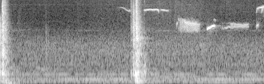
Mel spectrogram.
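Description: Two police officers, a woman and a man, get out of a parked car on a residential street in the Copenhagen area in the dark early morning in January: two sharp door clunks about a second apart over a steady low rumble, with faint high squeaks near the end.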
